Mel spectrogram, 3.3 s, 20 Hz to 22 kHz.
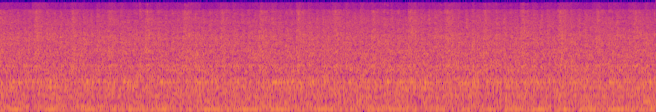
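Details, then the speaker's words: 1926 Oakland antique car running after 75 years, fuel and exhaust systems finished, about 10 minutes of running: an even, steady idle with no misses or knocks; normal idle. "it's been running about 10 minutes now so uh let's put this in here idle i think it's doing great"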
